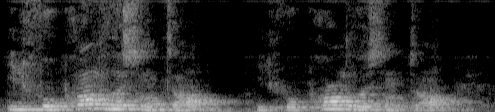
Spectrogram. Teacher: je prononce le E à la fin de « prendre », car c'est la règle des 3 consonnes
